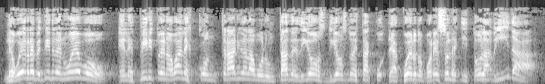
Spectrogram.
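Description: A man preaching a sermon as pastor, folksy and animated, acting out characters and checking in with his congregation. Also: high voice, a little fast. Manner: repeats rhetorical check-ins with the congregation.

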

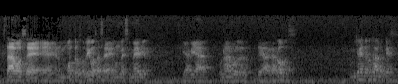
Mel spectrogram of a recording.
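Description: A man preaching a sermon with a Mexico City accent, swinging between loud emphatic declarations and low confiding asides. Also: fairly even intonation, moderate pace. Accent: Mexico City Spanish. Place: church hall. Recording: very echoey church hall with faint noise.

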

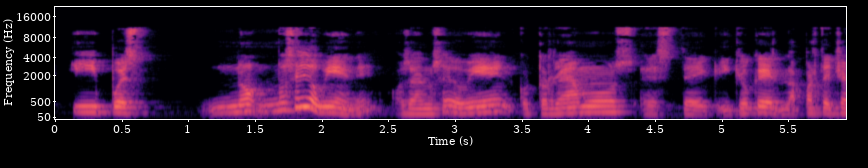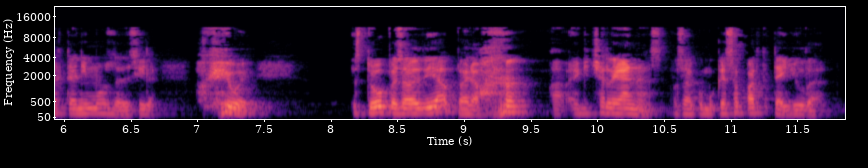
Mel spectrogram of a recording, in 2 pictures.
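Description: A man's voice: on the high side, animated, a little fast. Chatty young man podcasting. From Jalisco, Mexico. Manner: rambling, chatty, many fillers. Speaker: podcast host. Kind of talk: casual solo podcast monologue.

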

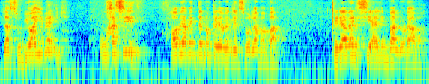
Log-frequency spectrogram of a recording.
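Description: A man telling a lively sermon story as a religious teacher to a small audience. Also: sits high, moderate pace. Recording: echoey room, faint background noise.

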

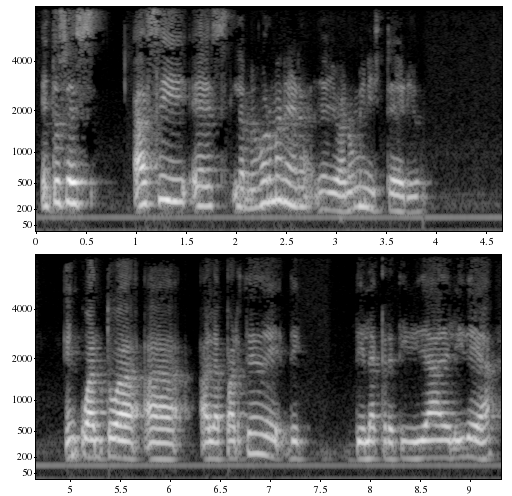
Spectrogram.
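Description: A woman, telling her faith story in an animated interview and acting out the voices in it. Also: medium pitch, measured pace. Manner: animated, storytelling, acts out quoted dialogue. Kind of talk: conversational interview.

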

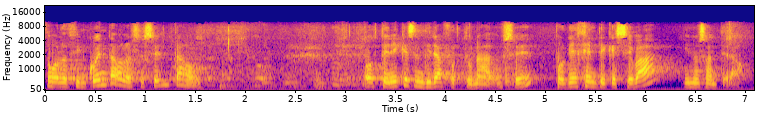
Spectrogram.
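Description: A woman giving an animated motivational talk to an audience, asking them rhetorical questions. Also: medium pitch, fast, a little hiss or hum. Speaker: spiritual workshop speaker.

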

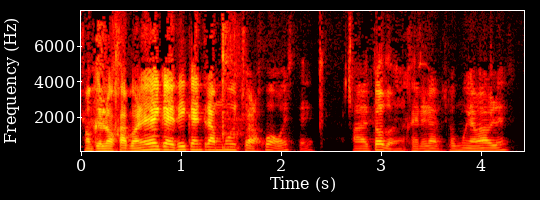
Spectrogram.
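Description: A man, co-hosting a casual chat and telling anecdotes in a jokey, storytelling way, slowing down for effect. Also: mid-range voice. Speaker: podcast co-host. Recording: dull lo-fi recording.

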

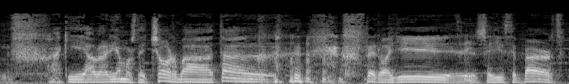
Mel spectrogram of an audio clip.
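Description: A man's voice: mid-range voice, takes it slowly, a little hiss or hum. A man talking casually about a film, enthusiastic and rambling, with many fillers and restarts. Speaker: film commentator. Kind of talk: casual film chat on a radio show.

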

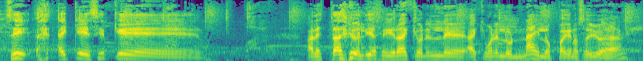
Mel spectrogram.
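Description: Wry co-host over music. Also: male voice, a little high, a little fast. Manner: teasing, wry asides. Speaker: radio co-host. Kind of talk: casual radio banter.

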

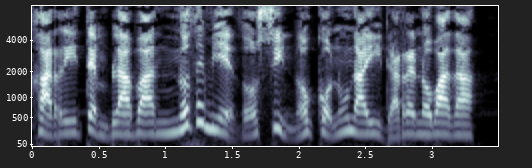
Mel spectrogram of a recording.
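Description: A woman narrating an audiobook with an expressive storytelling delivery, recorded in a dry studio. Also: medium pitch, moderate pace, no room sound. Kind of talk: scripted narration. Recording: dry studio read with faint music.

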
